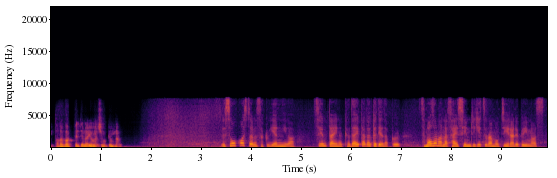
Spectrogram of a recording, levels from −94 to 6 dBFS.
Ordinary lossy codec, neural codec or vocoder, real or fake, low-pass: none; codec, 16 kHz, 0.5 kbps, X-Codec, HuBERT features, trained on balanced general audio; fake; none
